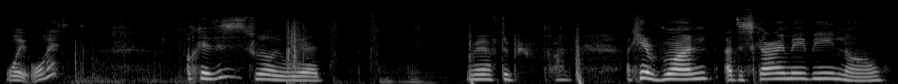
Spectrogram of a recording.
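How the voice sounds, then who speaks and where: A woman's voice: a little high, lively intonation, slow, long pauses, a little mellow, slight background noise. A woman giving casual let's play commentary, rambling and thinking aloud to her viewers. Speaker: gaming video host. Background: background music.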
